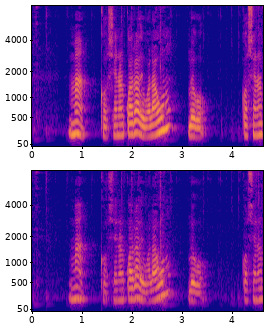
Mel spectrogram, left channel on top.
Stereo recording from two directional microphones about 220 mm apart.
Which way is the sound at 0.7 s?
50° left (ahead or behind).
